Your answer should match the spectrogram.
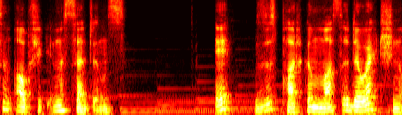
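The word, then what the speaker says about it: へ: particular represented by here is actually pronounced e instead of hey no another easy one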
